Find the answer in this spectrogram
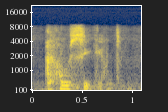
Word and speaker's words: cosecant: And this you're going to pronounce cosecant. Don't say CSC.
